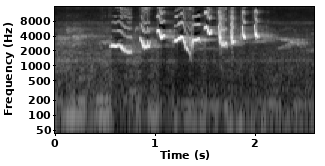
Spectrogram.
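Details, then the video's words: Oriental magpie-robin singing a training song in the fast, dense nembak rapat style meant for young birds: a descending whistle, then a quick burst of about eight sharp, high, twisting notes. "TERAPI KACER BAHAN CEPAT NEMBAK RAPAT"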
